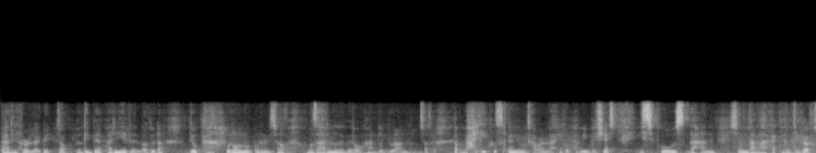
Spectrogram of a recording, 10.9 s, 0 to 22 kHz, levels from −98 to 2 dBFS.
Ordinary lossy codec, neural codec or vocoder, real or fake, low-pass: none; codec, 16 kHz in and 24 kHz out, 0.6 kbps, FocalCodec, streaming, 2048 codes; fake; 7.2 kHz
